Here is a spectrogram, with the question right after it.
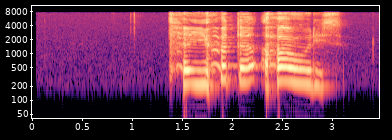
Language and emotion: Russian, sad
